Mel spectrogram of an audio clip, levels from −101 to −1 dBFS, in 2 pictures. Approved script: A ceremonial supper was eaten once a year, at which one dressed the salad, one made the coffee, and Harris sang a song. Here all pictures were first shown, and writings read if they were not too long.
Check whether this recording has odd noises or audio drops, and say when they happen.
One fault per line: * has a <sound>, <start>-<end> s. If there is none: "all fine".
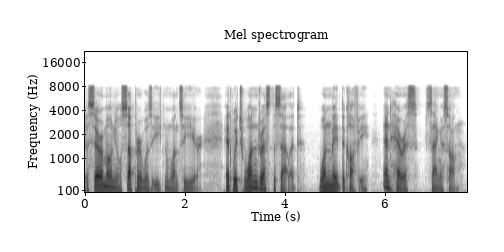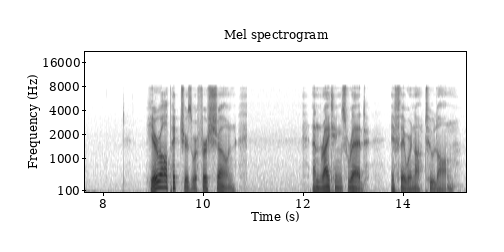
all fine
